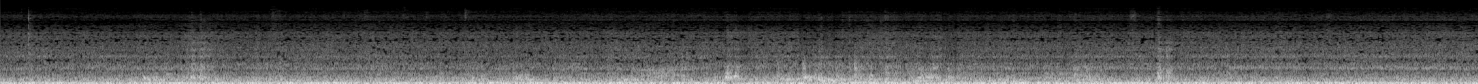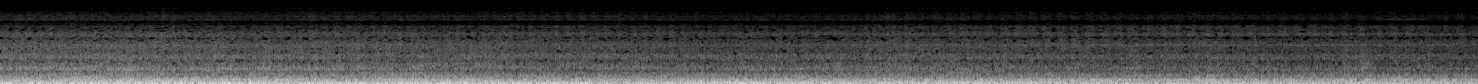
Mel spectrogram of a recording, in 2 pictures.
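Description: Cabin noise inside a moving electric commuter train: a steady low rumble of wheels on rail with a few clicks, getting gradually quieter over the last third as the train slows.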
